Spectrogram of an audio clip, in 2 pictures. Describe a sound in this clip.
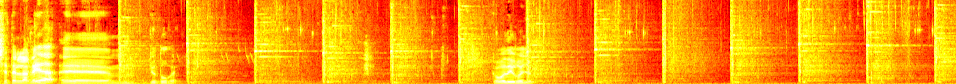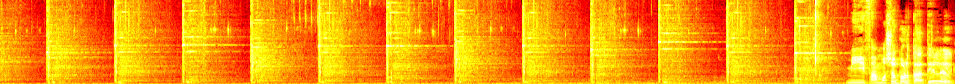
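A pickaxe strikes rock in a steady rhythm.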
